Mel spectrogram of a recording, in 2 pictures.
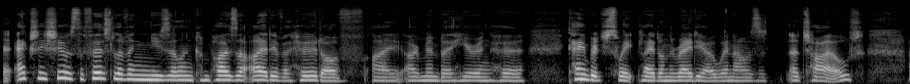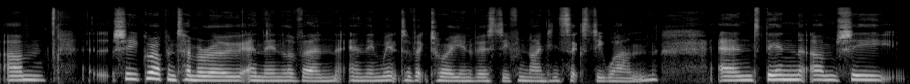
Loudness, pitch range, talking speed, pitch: -23 LUFS, 170-210 Hz, 170 wpm, 190 Hz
